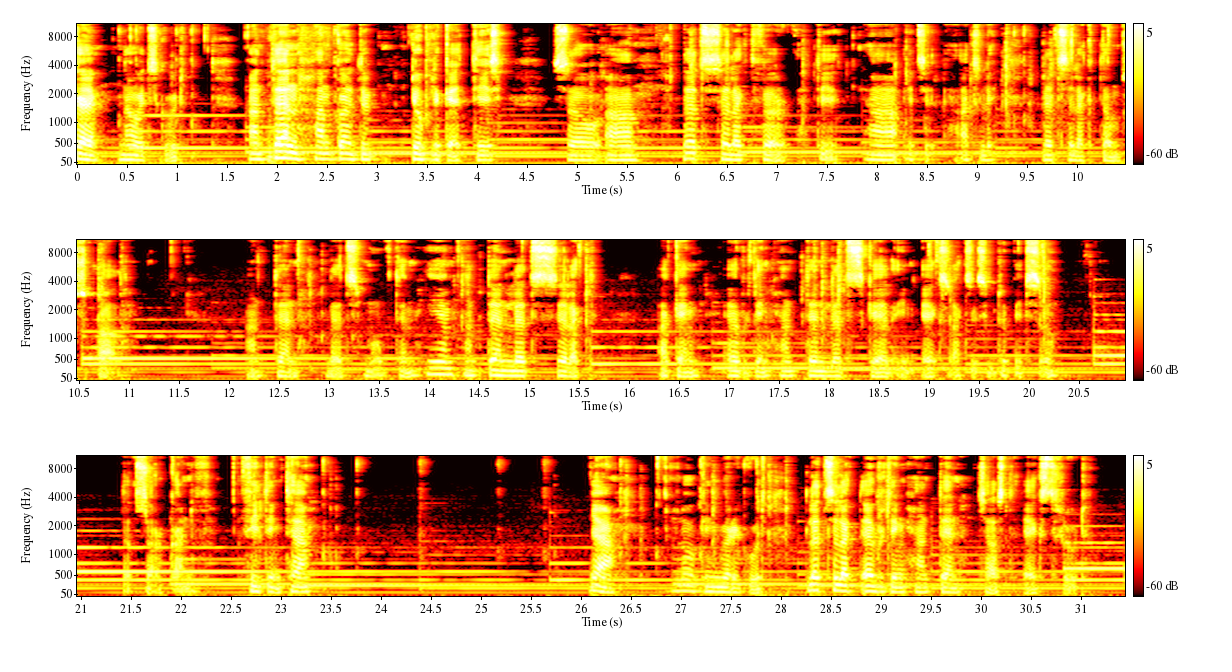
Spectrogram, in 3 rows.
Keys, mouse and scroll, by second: 5.1 a, 6.1-9.7 typing, 9.3 middle click, 10.2-11.9 drag, 12.9-17.1 middle drag, 14.2 a, 14.3 a, 15.5-17.3 drag, 17.3-20.1 middle drag, 17.7 s, 20.1-22.8 drag, 22.8 scroll up 1, 23.0-29.5 middle drag, 26.0 a, 26.4 Tab, 27.7 a, 28.2 a, 28.9 e.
